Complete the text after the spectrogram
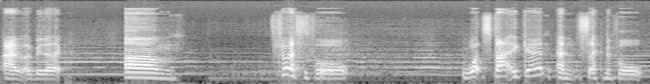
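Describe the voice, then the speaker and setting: A woman's voice: mid-range voice, lively intonation, measured pace, faint music behind. A woman doing casual gameplay commentary, chatty, sarcastic and prone to swearing. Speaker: gamer, let's player.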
